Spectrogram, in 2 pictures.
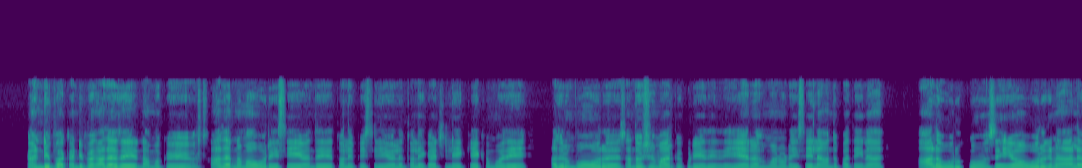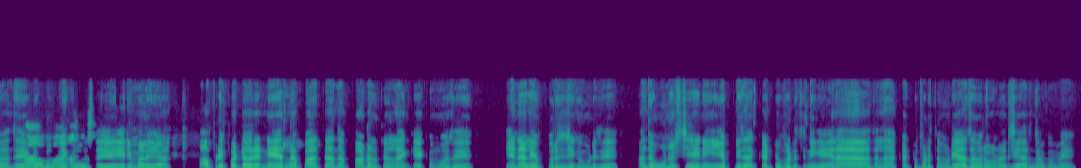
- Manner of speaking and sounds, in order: laughing while speaking: "ஆமா"; other background noise
- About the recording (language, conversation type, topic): Tamil, podcast, கச்சேரி தொடங்குவதற்கு முன் உங்கள் எதிர்பார்ப்புகள் எப்படியிருந்தன, கச்சேரி முடிவில் அவை எப்படியிருந்தன?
